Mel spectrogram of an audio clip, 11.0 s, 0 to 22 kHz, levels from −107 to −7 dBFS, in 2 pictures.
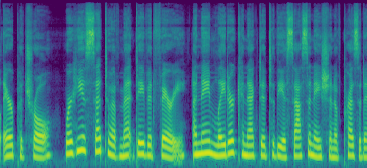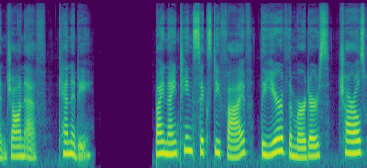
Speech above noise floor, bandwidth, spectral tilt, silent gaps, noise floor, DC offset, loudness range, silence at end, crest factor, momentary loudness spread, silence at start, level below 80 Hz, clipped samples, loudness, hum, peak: over 71 dB; 20 kHz; -4.5 dB/octave; 7.01-7.75 s; under -90 dBFS; under 0.1%; 3 LU; 0.05 s; 16 dB; 7 LU; 0.05 s; -62 dBFS; under 0.1%; -20 LUFS; none; -4 dBFS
